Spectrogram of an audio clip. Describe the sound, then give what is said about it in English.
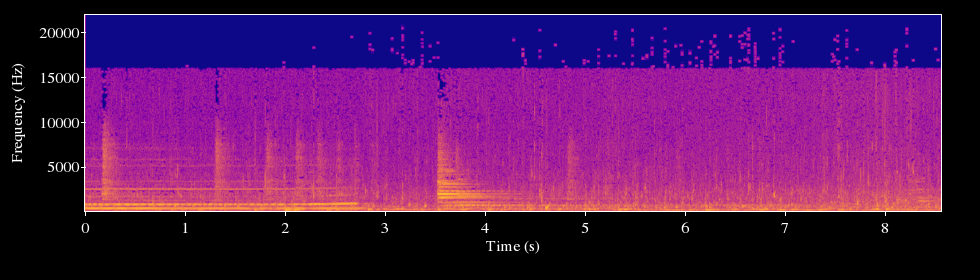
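Steady rushing water from a glacier-fed mountain stream on the east side of the mountain, running down a canyon toward Lake Mansarovar, flows continuously, with clear sustained tones drifting over it and a brief brighter burst partway through. “This stream comes from a glacier on the east side of the mountain.”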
